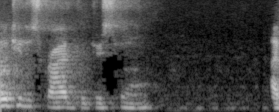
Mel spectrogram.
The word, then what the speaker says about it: jouissance: How would you describe the Jouissance? I butchered that and I apologize.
